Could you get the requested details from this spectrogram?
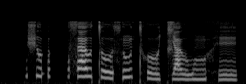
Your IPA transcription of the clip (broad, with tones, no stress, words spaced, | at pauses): ʃʊ˦ʔ | sa˦ʊ̯to˨ʊ̯sʰũ˦ tʰo˨ʊ̯t͡ɕa˨ʊ̯ wũ˨he˨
